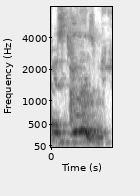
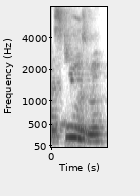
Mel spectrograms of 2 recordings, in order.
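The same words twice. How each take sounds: First: It is said forcefully, with extra push. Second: It is said gently and politely.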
